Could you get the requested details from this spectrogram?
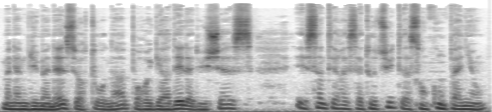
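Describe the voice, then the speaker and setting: A man reads a classic novel aloud, his voice mellow and a little husky. He narrates at an even pace and lifts his pitch slightly whenever a character speaks. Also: brisk. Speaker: audiobook reader. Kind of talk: literary narration.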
